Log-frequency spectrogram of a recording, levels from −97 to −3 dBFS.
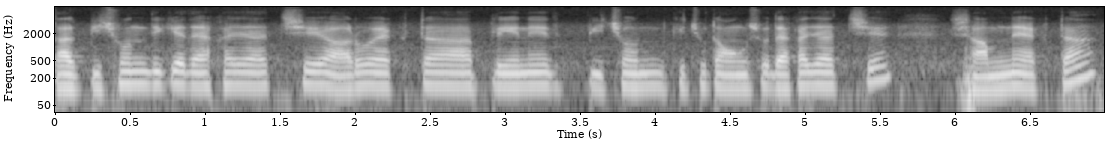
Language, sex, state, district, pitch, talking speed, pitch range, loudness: Bengali, male, West Bengal, North 24 Parganas, 130 Hz, 145 wpm, 125-135 Hz, -19 LUFS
